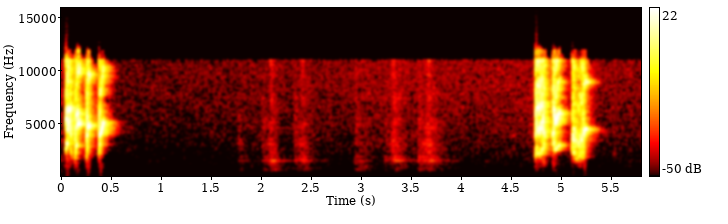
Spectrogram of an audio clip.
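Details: Five pet rosy-faced lovebirds caged by a window, one afternoon, making quick strings of three or four shrill chirps, separated by over four seconds of quiet.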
